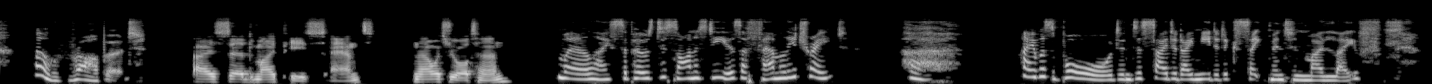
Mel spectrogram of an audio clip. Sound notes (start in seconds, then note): 5.2 she sighs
